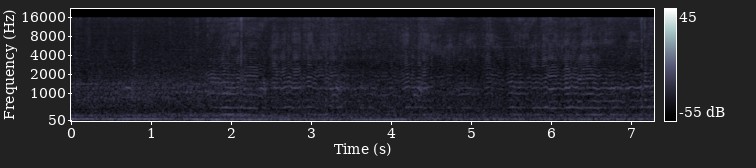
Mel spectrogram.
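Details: Japanese honey bees kept by a garden beekeeper in Japan: a dense, continuous low hum of many wings, with overlapping gliding higher buzzing tones from individual bees passing close.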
